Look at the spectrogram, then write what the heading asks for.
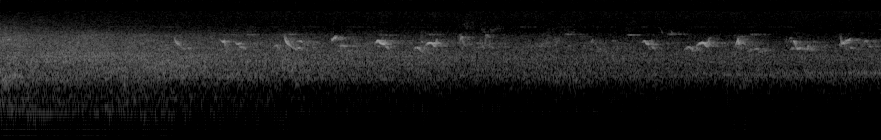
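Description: Faint chirping of a small bird, short quick notes repeating irregularly from about two seconds in, over a steady low hiss.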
